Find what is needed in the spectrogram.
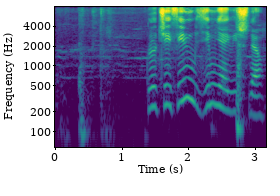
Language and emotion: Russian, neutral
